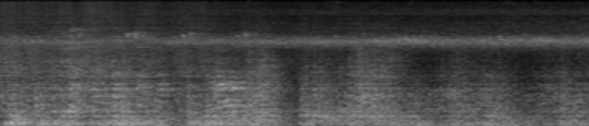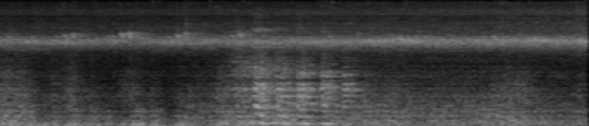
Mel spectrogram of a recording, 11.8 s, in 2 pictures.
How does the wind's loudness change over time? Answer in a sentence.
The loudness of the wind goes down.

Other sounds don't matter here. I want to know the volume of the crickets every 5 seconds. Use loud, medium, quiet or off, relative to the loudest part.
medium, loud, loud.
